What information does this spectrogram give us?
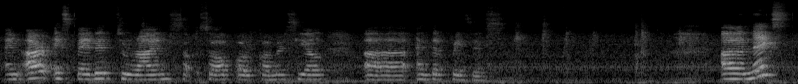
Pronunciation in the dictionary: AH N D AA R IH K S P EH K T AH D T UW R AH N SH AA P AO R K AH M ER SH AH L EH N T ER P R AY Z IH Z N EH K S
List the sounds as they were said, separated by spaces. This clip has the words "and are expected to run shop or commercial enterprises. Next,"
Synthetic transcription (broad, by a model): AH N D AA R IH K S P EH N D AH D T UW R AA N S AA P AO R K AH M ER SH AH L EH N T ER P R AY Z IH S N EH K S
